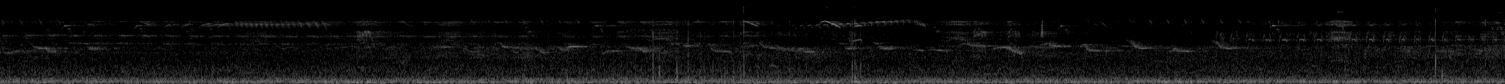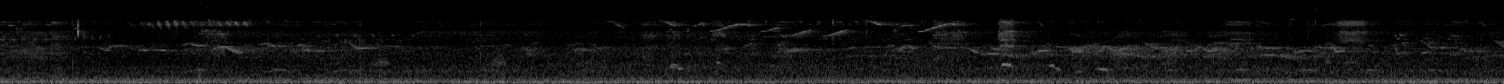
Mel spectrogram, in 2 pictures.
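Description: Outdoor ambience of many small birds chirping and calling in short, quick notes throughout, over a steady low rumble, with a couple of brief sharp clicks about a third and halfway in.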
